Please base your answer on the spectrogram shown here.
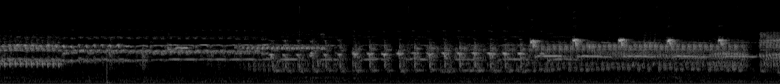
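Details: Malinois Waterslager canary recorded in 2016: a low hollow rolling trill shifts into bubbling pulsed phrases, ending with bright clipped notes repeated roughly every half second over a steady tone.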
